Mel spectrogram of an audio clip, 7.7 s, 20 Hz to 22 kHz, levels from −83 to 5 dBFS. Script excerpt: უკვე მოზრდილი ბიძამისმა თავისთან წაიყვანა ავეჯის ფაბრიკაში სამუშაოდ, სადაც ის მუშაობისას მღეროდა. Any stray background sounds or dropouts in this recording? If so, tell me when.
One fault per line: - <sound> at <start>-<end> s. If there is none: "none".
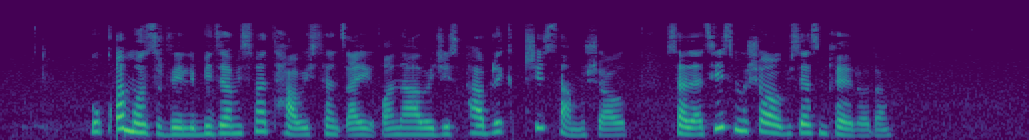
- dropout at 0.8-0.9 s
- dropout at 3.8-3.9 s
